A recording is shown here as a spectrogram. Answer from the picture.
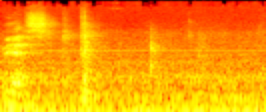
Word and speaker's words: missed: Missed. ED, but pronounced missed. I think the letter when you pronounce the S, Double S? Yeah, it's CH. No. M-I-S-S-E-D. Missed. Yeah, to pronounce ED as a T.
